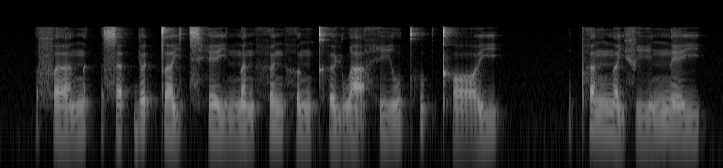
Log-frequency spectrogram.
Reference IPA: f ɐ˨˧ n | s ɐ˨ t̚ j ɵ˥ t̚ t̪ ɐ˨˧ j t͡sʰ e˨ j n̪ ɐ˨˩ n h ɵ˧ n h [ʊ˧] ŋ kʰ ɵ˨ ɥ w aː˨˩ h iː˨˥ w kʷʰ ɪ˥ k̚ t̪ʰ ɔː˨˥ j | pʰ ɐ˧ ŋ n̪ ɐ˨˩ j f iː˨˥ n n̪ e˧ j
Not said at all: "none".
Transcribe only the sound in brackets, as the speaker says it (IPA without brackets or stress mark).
ʊ˨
